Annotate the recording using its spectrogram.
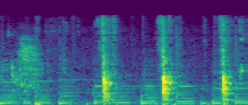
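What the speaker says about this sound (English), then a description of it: "We'll chop this" A knife chops through spinach on a board in a steady series of close cuts, with three sharper, louder strikes landing at roughly regular intervals; no one speaks.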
